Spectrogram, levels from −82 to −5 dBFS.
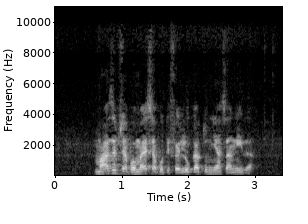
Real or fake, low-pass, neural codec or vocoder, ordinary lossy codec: real; 9.9 kHz; none; AAC, 64 kbps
